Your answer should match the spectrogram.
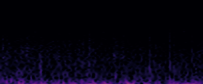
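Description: Rifle volley from infantry troops in Ultimate General: Civil War, a dense rolling crackle of massed shots blending into a continuous low rumble over about a second.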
